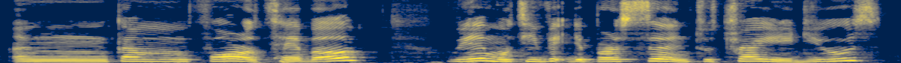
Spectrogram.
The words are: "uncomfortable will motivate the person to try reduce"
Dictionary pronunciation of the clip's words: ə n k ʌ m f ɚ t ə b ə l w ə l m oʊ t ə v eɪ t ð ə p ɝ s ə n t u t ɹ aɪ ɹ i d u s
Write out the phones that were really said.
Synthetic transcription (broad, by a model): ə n k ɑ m f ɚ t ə b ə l w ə m oʊ t ə v eɪ t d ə p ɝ s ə n t u t ɹ aɪ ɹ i d u s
